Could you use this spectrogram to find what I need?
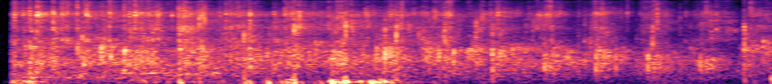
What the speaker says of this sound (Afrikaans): Ek kom ons klap vir hulle hande,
